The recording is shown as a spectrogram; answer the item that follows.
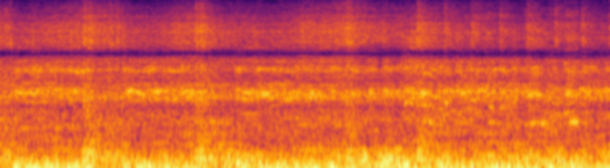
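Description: Crossover thrash metal band playing live at full volume: distorted electric guitars, bass and drums, loud and dense throughout.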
